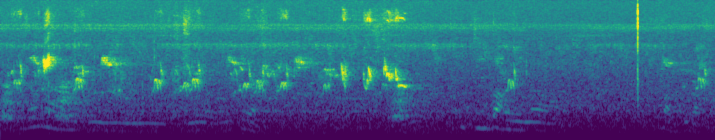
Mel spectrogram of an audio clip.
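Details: Red-whiskered bulbul at a trapping site: short, bright chirped and warbled notes in quick scattered bursts, with faint low murmuring voices and a sharp click near the end.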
